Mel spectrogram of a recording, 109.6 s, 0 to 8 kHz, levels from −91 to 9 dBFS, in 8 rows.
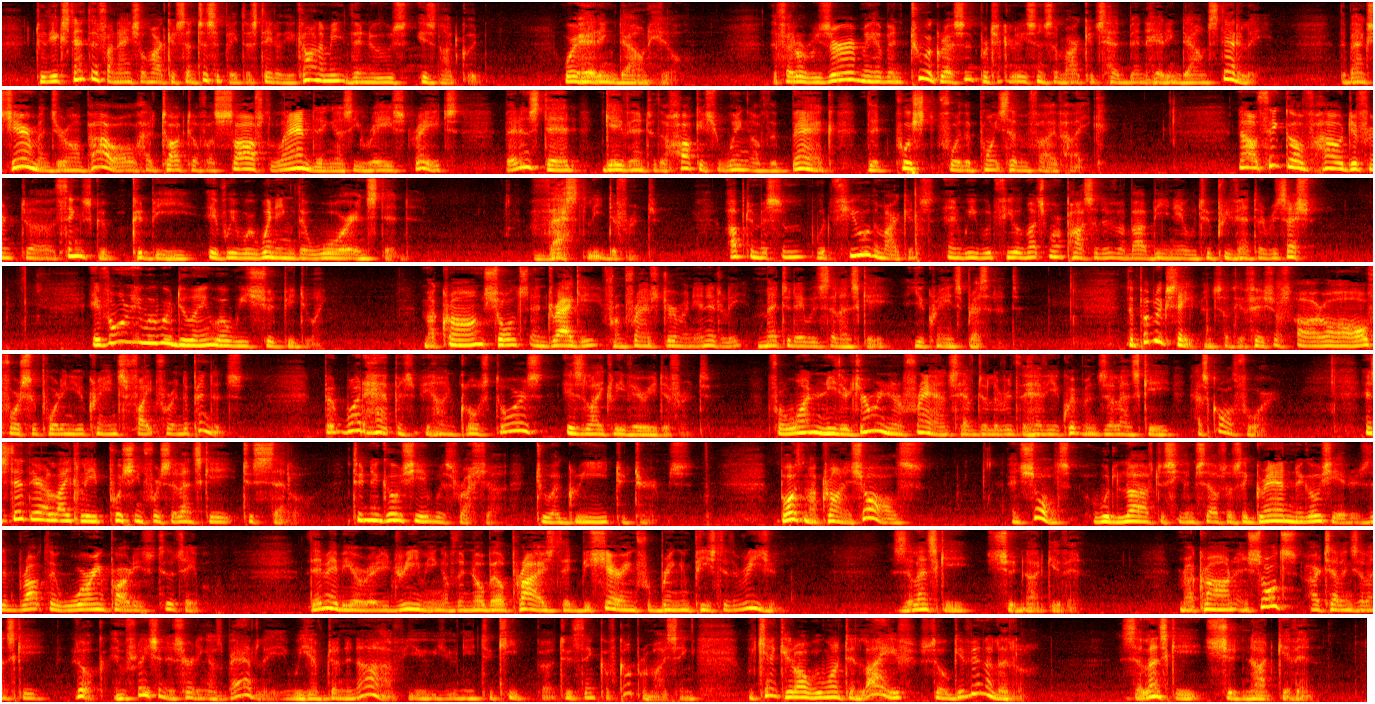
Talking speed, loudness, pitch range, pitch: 150 wpm, -24 LUFS, 145-185 Hz, 165 Hz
